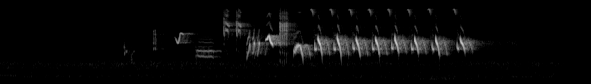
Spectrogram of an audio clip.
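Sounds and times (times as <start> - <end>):
common nightingale singing: 1.2 - 5.2.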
